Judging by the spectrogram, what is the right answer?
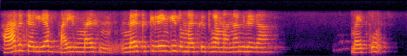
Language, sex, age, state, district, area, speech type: Hindi, female, 30-45, Uttar Pradesh, Varanasi, urban, conversation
